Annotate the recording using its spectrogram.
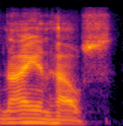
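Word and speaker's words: Nyenhuis: It's N-Y-E-N-H-U-I-S, pronounced Nyan House.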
